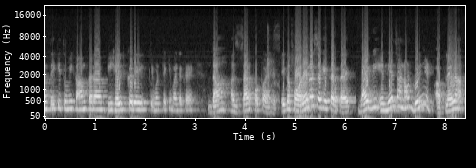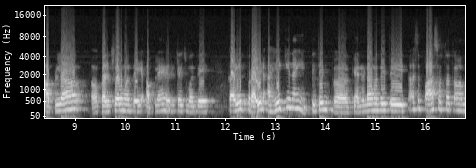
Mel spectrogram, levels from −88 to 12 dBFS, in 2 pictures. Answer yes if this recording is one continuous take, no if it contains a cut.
no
